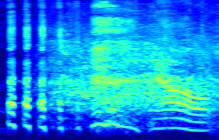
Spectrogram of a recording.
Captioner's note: laughs; audience laughing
